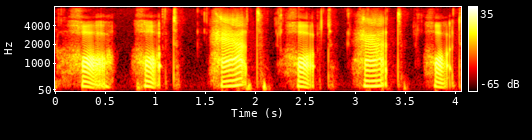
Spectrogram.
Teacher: that for air like hat the lips are back ah but for ah the lips are not pulled back they should be like straight up and down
